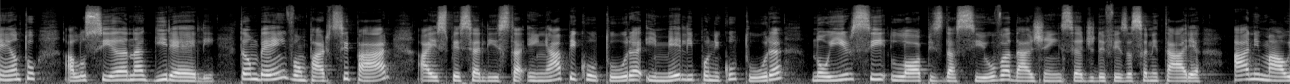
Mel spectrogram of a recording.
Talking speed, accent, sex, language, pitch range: 100 wpm, Brazilian, female, Portuguese, 180-235 Hz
